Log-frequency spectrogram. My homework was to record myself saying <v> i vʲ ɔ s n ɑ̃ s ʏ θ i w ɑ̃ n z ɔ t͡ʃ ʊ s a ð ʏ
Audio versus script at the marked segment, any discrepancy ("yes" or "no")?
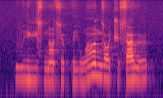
no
